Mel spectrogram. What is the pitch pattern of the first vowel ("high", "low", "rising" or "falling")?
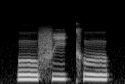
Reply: high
